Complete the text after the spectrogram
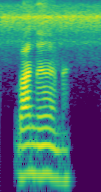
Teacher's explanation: Esse A final, ele tem uma força menor, ele é uma pronúncia diferente de um atônico, a, né, muito mais fraco.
